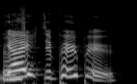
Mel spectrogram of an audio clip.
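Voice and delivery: very high, squeaky, attempted Australian accent. Challenged whether that is australian, the speaker repeats it in attempted australian accent. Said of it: "That's Australian?".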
